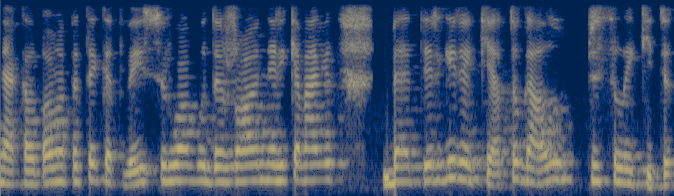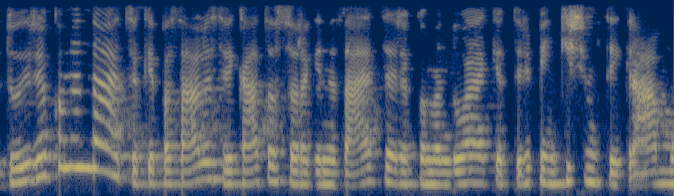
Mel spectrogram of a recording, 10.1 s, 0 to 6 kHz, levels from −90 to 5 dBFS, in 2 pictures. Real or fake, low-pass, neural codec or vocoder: real; 5.4 kHz; none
